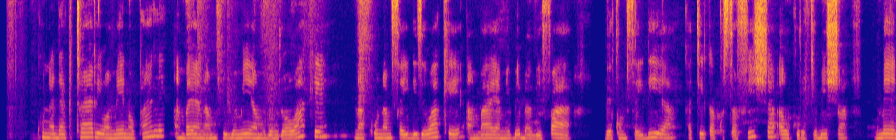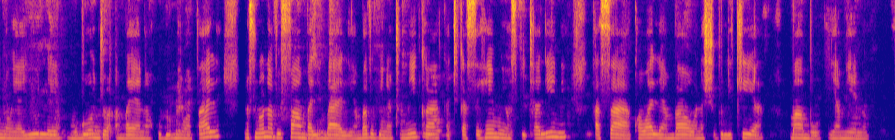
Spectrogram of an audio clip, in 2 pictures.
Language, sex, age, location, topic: Swahili, female, 25-35, Kisumu, health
